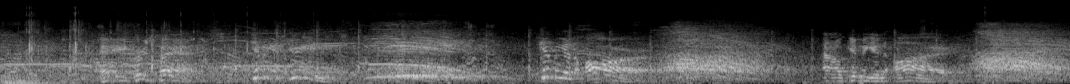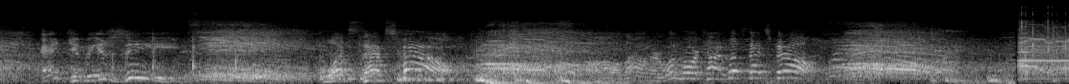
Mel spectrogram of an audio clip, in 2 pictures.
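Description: A marching band's brass plays a loud melody outdoors.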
